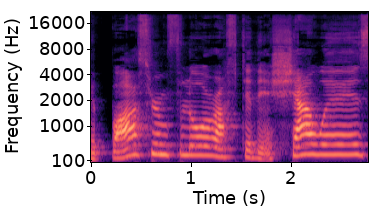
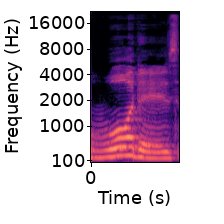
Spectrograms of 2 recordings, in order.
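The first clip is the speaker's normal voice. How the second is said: waters said with a slight Australian accent; 3 semitones lower than usual. Saying accent doesn't matter, showing a slightly Australian accent on waters. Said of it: "that is a little bit more Australian".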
